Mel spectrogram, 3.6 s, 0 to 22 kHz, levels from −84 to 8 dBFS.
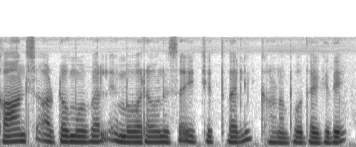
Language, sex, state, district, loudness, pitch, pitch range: Kannada, male, Karnataka, Koppal, -15 LUFS, 150 Hz, 140-165 Hz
